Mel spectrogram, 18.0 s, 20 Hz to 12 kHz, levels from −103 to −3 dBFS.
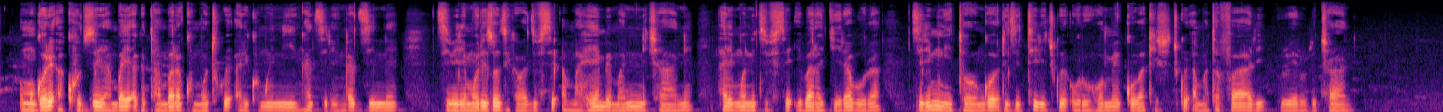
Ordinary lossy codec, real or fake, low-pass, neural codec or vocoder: AAC, 64 kbps; real; 10.8 kHz; none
